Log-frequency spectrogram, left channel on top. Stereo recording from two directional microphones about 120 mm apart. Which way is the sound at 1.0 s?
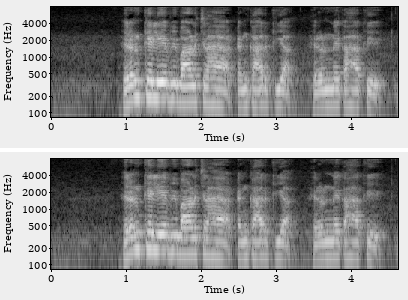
25° right (ahead or behind).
